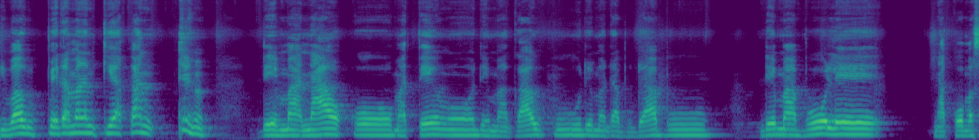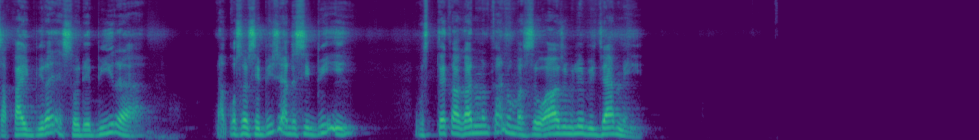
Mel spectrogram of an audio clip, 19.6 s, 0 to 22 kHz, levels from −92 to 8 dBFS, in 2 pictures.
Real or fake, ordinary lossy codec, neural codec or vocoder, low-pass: fake; none; vocoder, 44.1 kHz, 128 mel bands every 512 samples, BigVGAN v2; none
